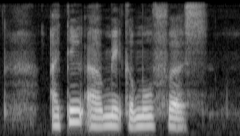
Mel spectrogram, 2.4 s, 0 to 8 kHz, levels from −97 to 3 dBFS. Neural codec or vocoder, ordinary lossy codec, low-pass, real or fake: vocoder, 44.1 kHz, 128 mel bands, Pupu-Vocoder; none; 7.2 kHz; fake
